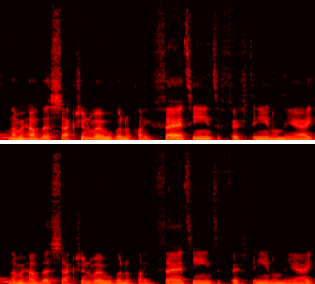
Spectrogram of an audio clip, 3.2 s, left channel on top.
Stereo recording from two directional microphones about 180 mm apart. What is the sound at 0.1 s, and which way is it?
Speech, 10° left (ahead or behind).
